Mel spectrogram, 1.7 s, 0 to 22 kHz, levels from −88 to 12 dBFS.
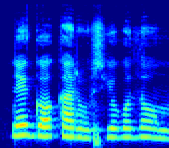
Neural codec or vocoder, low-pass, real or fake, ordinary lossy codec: none; 19.8 kHz; real; none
